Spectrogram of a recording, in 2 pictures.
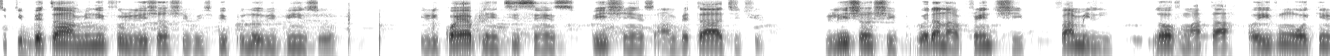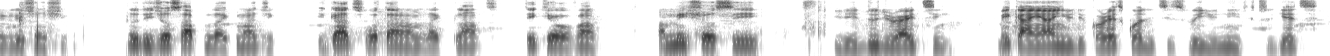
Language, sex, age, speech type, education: Nigerian Pidgin, male, 46-60, spontaneous, tertiary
